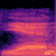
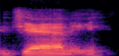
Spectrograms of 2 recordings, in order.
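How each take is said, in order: First: The word begins with a 'y' sound. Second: The word begins with a 'j' sound. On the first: The speaker calls it right. "It's Yanny" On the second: The speaker calls it wrong. "You don't say Janny"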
